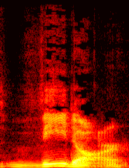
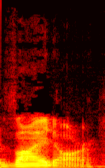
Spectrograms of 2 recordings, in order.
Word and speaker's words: Vidar: to my attention that the proper pronunciation is vedar not vidar i didn't know this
